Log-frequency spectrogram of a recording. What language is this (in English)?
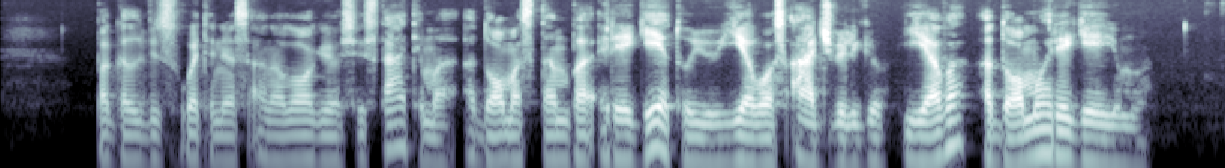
Lithuanian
